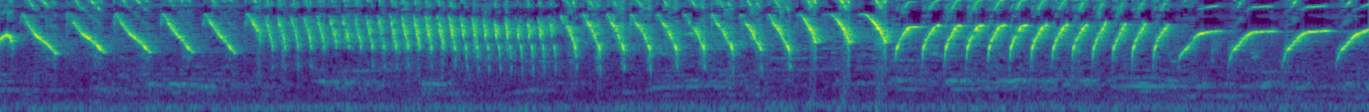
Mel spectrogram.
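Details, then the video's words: Singing white canary delivering a continuous high song of swooping slurs and dense rattling trills, phrases changing every second or two with barely a pause between them. "The Best White Canary's Singing"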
